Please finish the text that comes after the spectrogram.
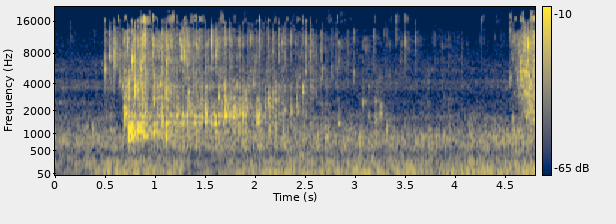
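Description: Hot water poured into a cooking pot for majboos, a broad watery splashing stream that starts sharply, runs steadily for several seconds, then eases before a brief fresh burst at the end.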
